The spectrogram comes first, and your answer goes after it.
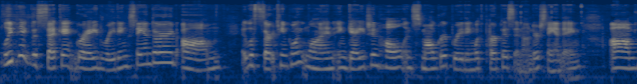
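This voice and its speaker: A young woman giving an informal instructional presentation as a student teacher, explaining things a little hesitantly. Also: a little high.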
